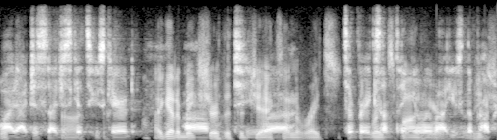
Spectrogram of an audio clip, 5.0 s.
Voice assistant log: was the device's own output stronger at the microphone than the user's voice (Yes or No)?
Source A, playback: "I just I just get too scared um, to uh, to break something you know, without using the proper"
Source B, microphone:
Yes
